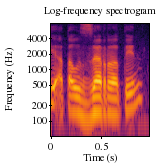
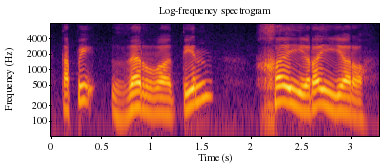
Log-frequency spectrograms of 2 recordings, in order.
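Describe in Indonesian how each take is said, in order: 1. Kata ini dimulai dengan bunyi z. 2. Kata ini dimulai dengan bunyi th bersuara.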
